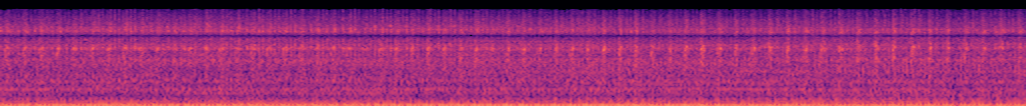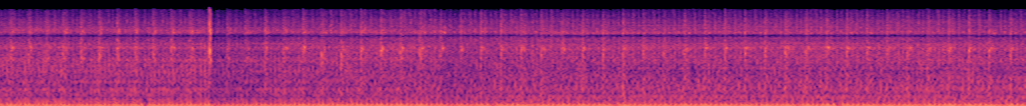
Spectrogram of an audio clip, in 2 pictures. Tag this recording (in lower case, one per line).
idling
engine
